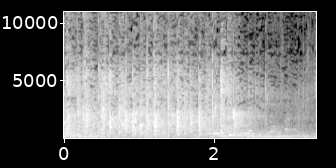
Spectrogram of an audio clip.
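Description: An audience at a school gathering at SMP Negeri 3 Pati claps for a few seconds, in quick, fairly even rhythmic bursts that thin out and stop near the end, with a voice speaking over it.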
